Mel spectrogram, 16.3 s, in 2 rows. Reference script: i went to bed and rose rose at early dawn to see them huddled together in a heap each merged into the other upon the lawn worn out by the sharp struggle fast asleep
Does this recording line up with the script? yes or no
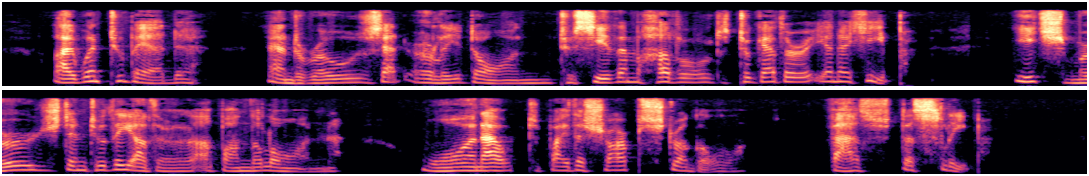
no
